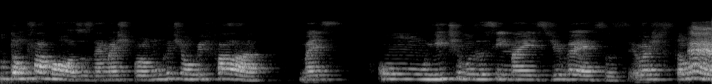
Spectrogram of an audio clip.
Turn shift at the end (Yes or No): Yes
